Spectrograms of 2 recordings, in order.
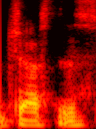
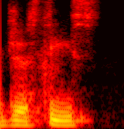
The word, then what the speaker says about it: Justice: Like there's a musical act, Justice or Justice, as the French recently taught me it was actually pronounced.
